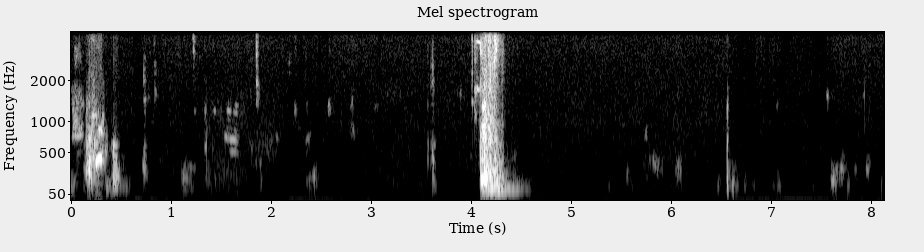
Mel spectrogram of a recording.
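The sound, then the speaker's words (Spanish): A car's other door opens with one solid thunk midway through, surrounded by a few faint clicks and rustles in otherwise quiet surroundings. “O, bueno, ¿sí abriste la otra puerta, compañero?”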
